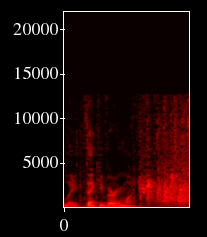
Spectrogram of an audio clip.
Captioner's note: applause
